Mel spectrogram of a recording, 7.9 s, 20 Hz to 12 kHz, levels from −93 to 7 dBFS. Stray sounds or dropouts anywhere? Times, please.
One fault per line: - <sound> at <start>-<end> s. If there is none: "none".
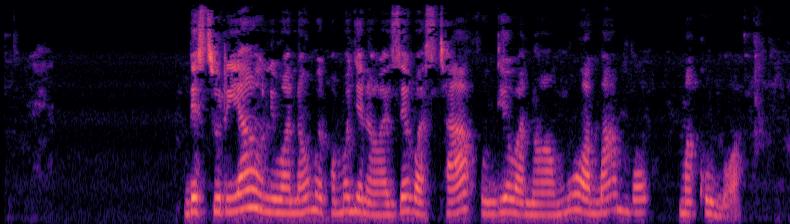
none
